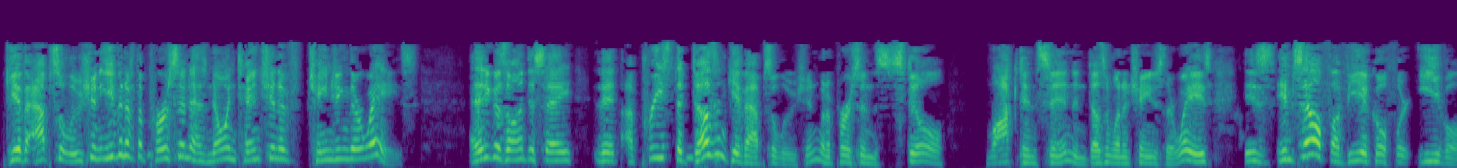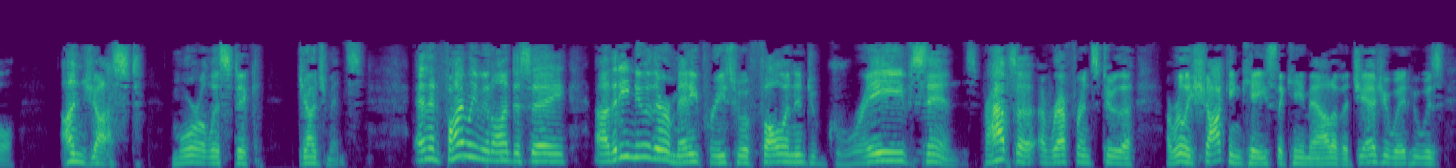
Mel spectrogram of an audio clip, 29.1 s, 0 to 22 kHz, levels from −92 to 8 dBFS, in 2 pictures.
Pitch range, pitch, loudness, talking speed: 150-225 Hz, 180 Hz, -18 LUFS, 185 wpm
